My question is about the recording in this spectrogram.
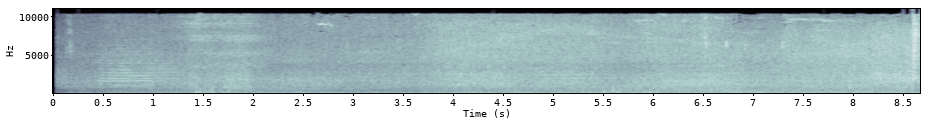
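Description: Busy city street traffic: a steady wash of car engine and tyre noise with a deep rumble, rising quickly at the start.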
